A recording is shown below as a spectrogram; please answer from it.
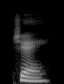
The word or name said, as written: jay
